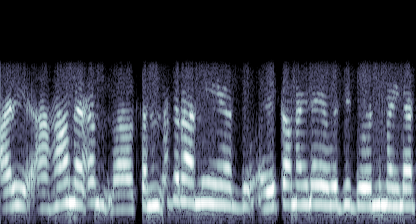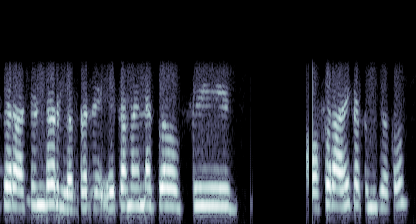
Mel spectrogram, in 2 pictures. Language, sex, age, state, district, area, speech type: Marathi, female, 45-60, Maharashtra, Akola, rural, conversation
